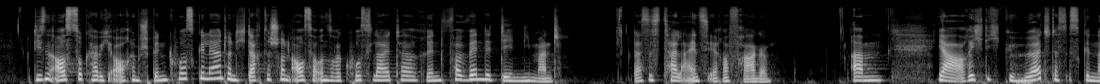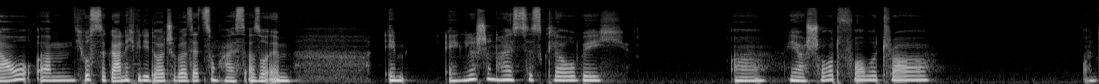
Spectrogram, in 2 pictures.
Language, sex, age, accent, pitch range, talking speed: German, female, 20-39, German, 170-205 Hz, 150 wpm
